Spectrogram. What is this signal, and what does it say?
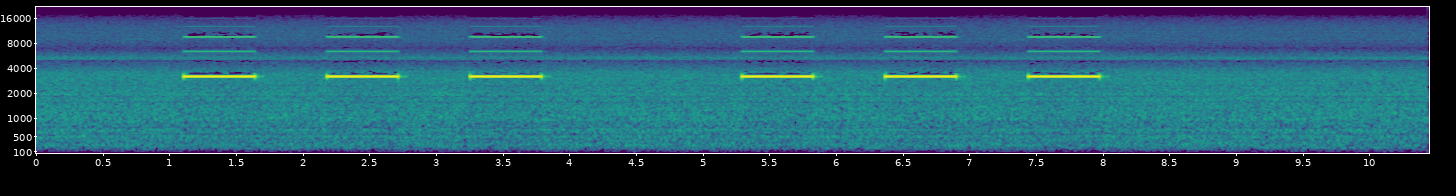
Alarm pattern, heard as an alarm's beeps, played twice, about 3150 Hz. Temporal three. Smoke or fire, evacuate.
